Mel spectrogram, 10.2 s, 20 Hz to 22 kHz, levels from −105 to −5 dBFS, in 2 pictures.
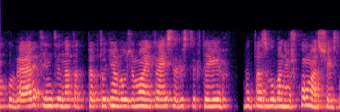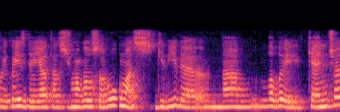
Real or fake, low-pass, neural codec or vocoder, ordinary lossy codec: fake; 7.2 kHz; codec, 16 kHz, 4 kbps, FunCodec, trained on Chinese and English, 50 frames a second; AAC, 48 kbps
